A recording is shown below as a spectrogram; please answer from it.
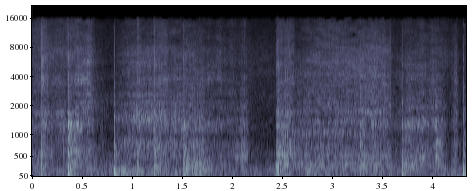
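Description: The backs of fingernails scratch and trace across a large solid wooden tabletop with a smooth white finish, making a steady, dry rasping rub. Seven sharper taps punctuate the scratching, each one short with little ring.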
